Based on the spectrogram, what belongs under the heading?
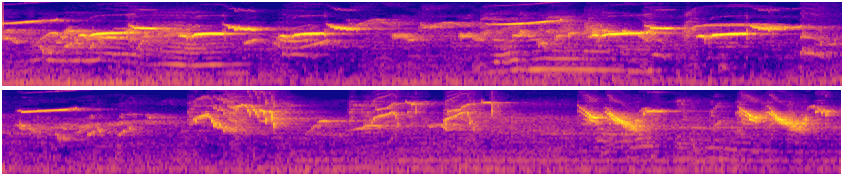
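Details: Oriental magpie-robin singing to prompt a stressed, silent bird into song: a rich medley of whistled slurs, then harsher buzzy, scratchy bursts.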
